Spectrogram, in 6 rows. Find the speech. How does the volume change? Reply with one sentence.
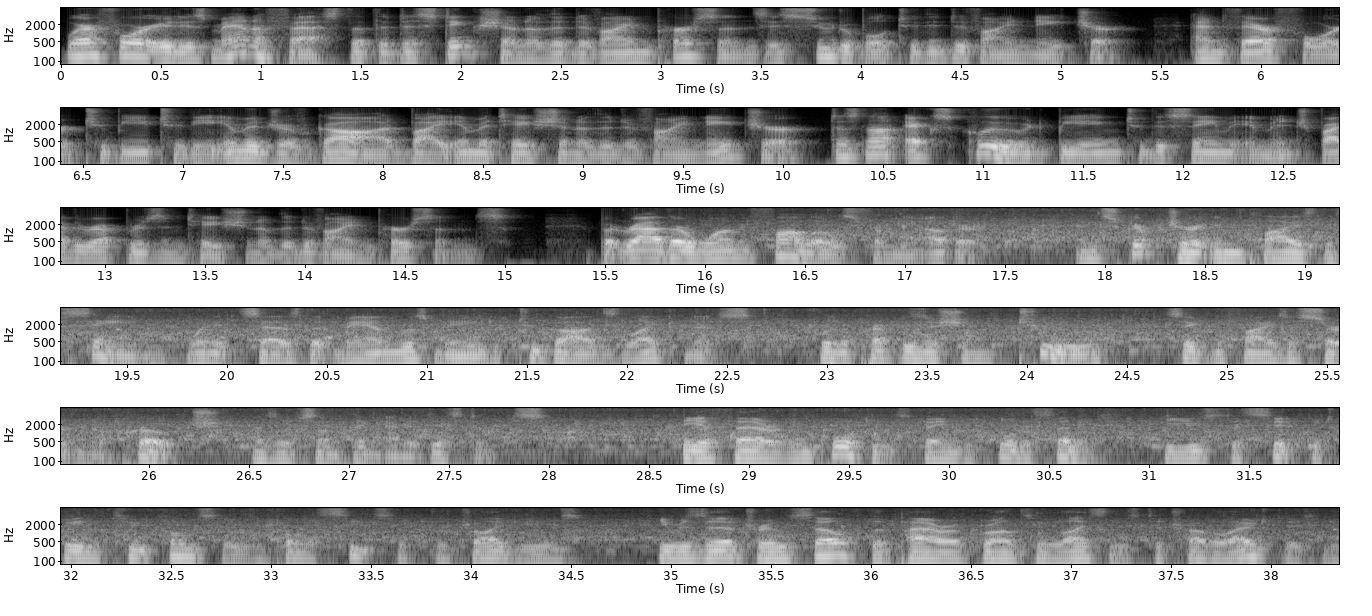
The loudness of the talking stays about the same.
